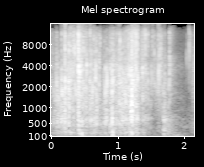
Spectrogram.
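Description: Crinkling of a protein bar's wrapper as the bar is pulled out of its cardboard box, a dense run of small crackles that tails off near the end.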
